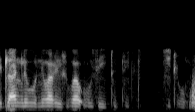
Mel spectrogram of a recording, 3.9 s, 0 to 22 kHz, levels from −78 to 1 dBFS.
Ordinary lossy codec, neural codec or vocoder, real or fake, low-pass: none; codec, 16 kHz, 6 kbps, DAC; fake; 3.6 kHz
